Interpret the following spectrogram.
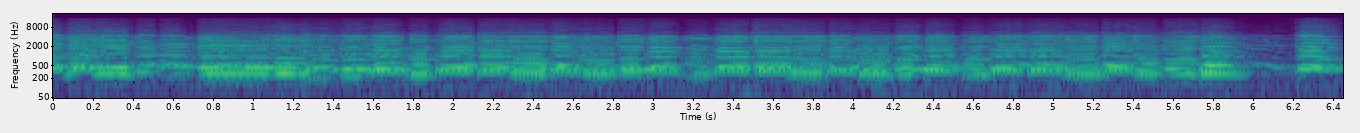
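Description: Two fiddles playing a tune together as a duet, one on a lower line of quickly repeated notes under the other's melody.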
